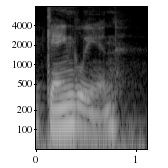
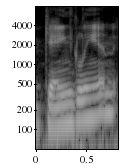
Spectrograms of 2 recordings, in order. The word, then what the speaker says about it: ganglion: You know, when we used to use blimps, back in the day, I developed a ganglion. A ganglion. It's spelled gang lion.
